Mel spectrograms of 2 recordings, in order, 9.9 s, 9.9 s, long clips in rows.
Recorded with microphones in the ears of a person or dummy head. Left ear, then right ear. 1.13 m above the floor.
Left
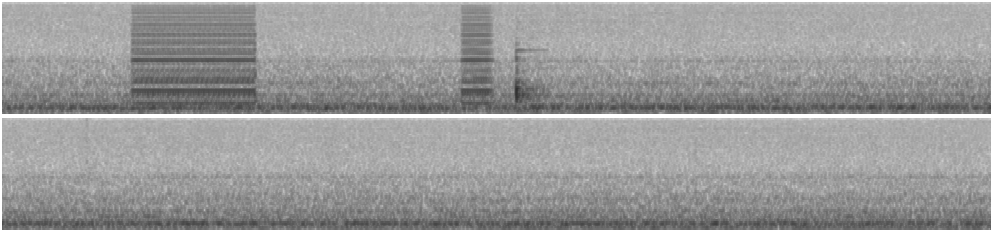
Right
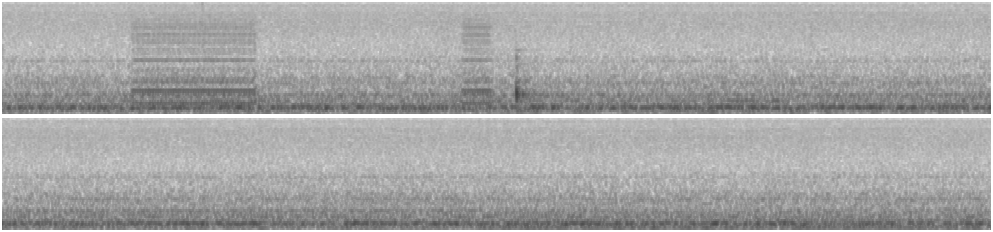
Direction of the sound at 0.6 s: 55° left (ahead or behind).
